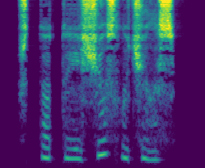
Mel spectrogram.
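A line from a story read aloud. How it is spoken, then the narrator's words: Quiet question. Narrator (Russian): тихо спросила Хавея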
